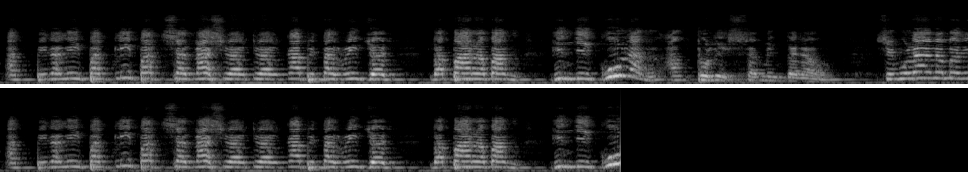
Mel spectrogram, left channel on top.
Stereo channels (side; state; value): right; drops out; at 6.2 s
